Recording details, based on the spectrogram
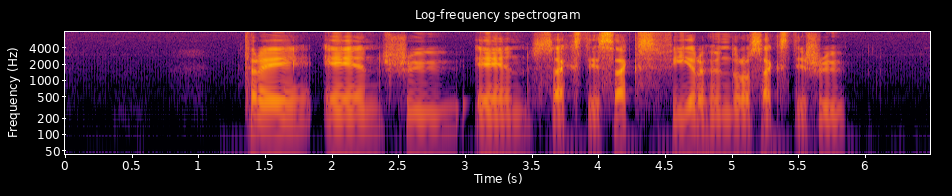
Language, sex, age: Norwegian, male, 48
